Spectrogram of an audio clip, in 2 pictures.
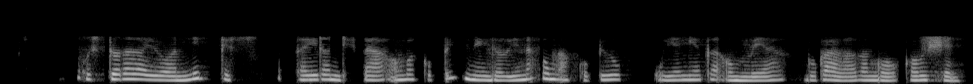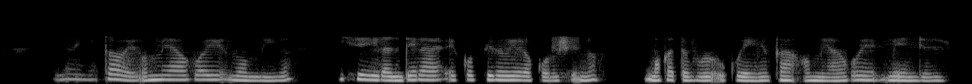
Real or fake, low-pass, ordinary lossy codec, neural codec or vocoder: fake; 3.6 kHz; AAC, 16 kbps; codec, 16 kHz, 1 kbps, FunCodec, trained on Chinese and English, 50 frames a second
